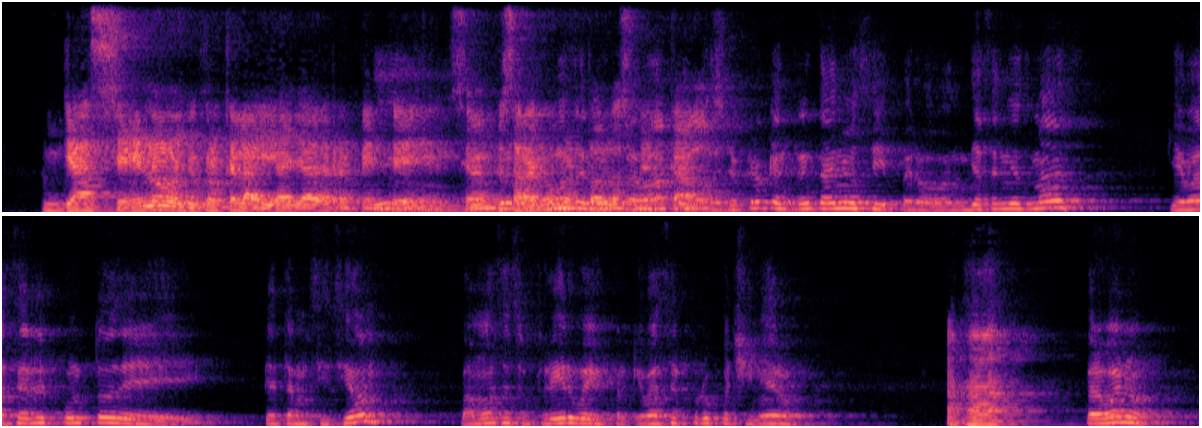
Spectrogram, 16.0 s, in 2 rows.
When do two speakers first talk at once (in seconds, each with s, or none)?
2.5 s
